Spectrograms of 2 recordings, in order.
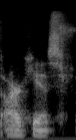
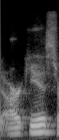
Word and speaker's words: Arceus: Do you pronounce it Arceus or Arceus? Arceus. So it's like there's there's there's no there there is no definitive thing. I hear it pronounced both ways, and I myself will pronounce it both ways in you know the same the same instant. So yeah, Arceus, Arceus, whatever you wanna whatever you wanna say.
